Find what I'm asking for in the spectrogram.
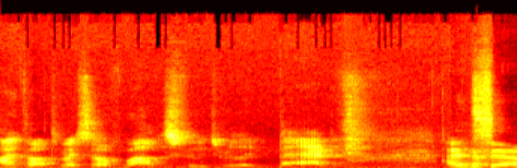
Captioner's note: laughing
